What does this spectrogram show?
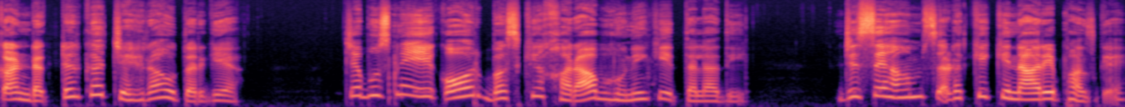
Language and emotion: Urdu, sad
